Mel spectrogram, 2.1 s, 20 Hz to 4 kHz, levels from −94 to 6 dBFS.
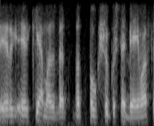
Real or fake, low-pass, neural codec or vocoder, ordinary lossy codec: real; 3.6 kHz; none; Opus, 24 kbps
